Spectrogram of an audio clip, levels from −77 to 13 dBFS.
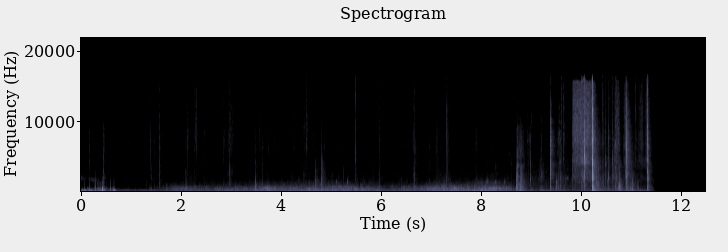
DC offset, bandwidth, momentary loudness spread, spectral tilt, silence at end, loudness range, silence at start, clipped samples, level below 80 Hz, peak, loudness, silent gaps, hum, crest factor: under 0.1%; 16.5 kHz; 17 LU; -2.5 dB/octave; 1.05 s; 14 LU; 0 s; under 0.1%; -50 dBFS; -6 dBFS; -41 LUFS; none; none; 36 dB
